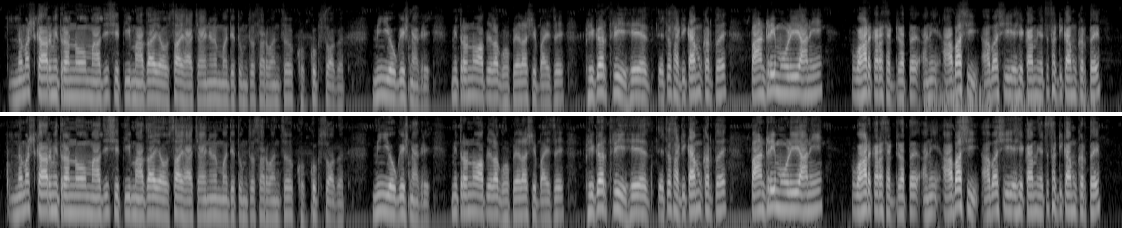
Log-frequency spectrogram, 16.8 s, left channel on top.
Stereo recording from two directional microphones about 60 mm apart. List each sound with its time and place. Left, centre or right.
0.2 s speech: right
